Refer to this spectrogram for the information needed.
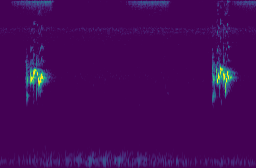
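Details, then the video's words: A sooty-headed bulbul, used as a lure call to draw rival birds: two short, bubbly, warbled phrases nearly four seconds apart, with a faint low hum in between. "Kutilang Cengkram Memanggil Musuh"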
